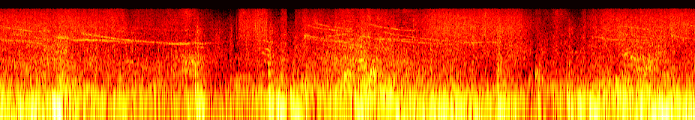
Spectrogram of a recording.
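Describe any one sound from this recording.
Spell effects crackle and burst in a game battle.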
